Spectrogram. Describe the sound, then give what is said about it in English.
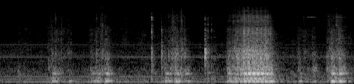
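A double-needle sewing machine stitches leather boot shafts in a series of short mechanical whirring bursts with one longer run, sewing two parallel lines of decorative stitching. “Now this is a double needle machine. It's decorative and makes the boots a lot stronger too.”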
